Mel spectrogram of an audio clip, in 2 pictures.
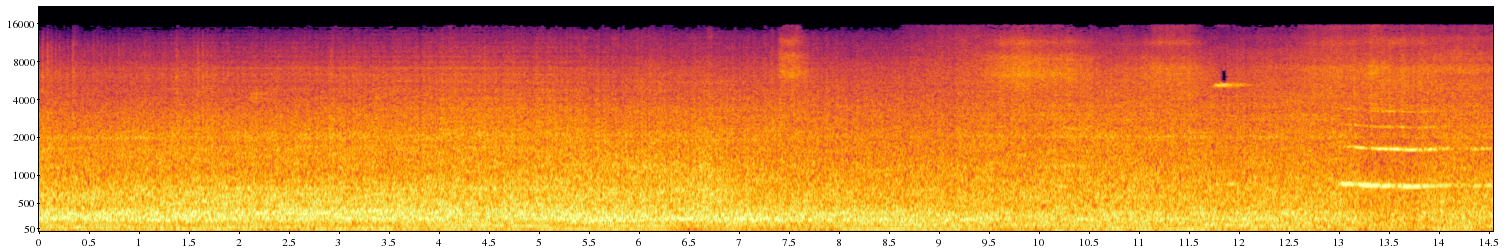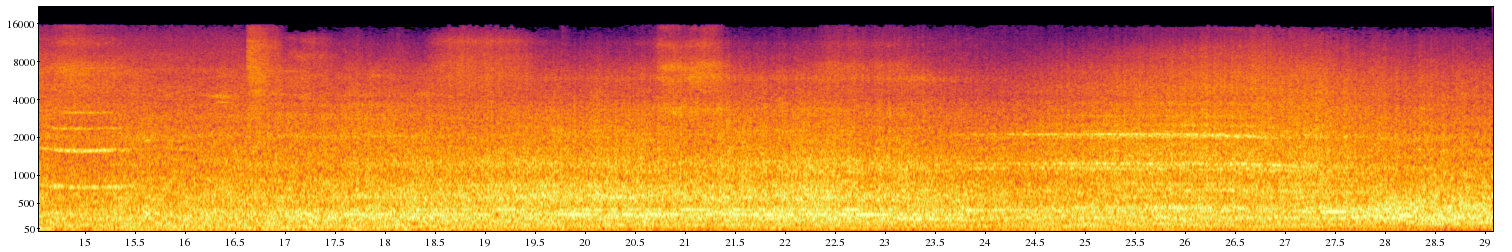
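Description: A train running past on the rails: a steady, loud rumble and rush of wheels, with a high tone held for about two seconds halfway through and fainter steady tones later on.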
